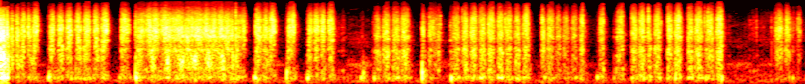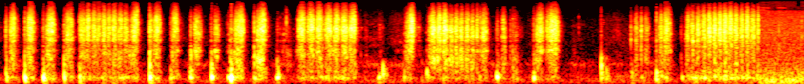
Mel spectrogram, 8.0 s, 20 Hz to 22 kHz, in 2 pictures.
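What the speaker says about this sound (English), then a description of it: "But grit 150, and we're just gonna sand it ever so slightly." Sandpaper of 150 grit rubbing lightly over a painted wooden Christmas decoration in green and gold, giving close, steady scratchy strokes broken by short pauses, with no voices.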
